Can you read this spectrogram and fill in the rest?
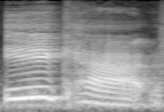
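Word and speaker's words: ikat: send for the rescue it's pronounced e-cat fabric made using an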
